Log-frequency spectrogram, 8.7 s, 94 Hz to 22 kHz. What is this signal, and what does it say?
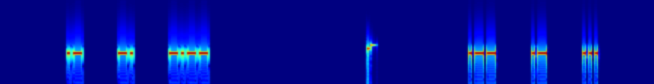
Morse code, heard as a keyed tone, about 30 wpm, spaced as for 14 wpm, 700 Hz. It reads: ANY WAS
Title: 4x Character Spacing - Top 200 Words - 30wpm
